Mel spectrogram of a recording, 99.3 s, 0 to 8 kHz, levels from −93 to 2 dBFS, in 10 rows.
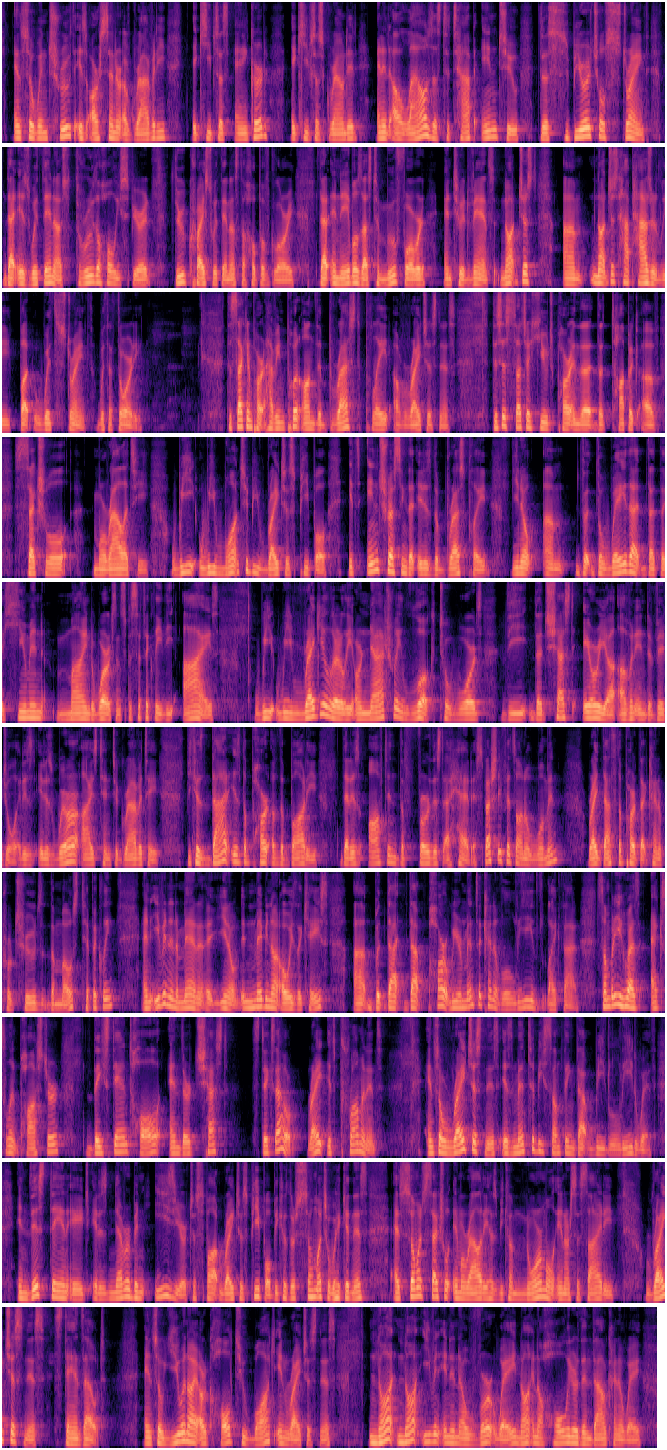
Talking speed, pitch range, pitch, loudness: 175 wpm, 110-140 Hz, 120 Hz, -22 LUFS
